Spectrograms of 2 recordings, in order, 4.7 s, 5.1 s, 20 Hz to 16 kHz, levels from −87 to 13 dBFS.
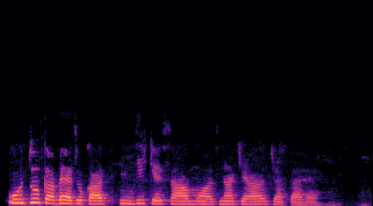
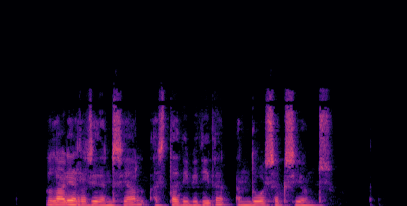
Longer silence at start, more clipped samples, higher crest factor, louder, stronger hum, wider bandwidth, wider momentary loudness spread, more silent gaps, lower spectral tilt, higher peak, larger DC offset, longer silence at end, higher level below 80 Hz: second, 0.1 s vs 0.6 s; neither; about the same, 16 dB vs 18 dB; first, -17 LUFS vs -25 LUFS; neither; second, 5.2 kHz vs 9.4 kHz; about the same, 13 LU vs 11 LU; neither; first, -8.5 dB/octave vs -5 dB/octave; first, -2 dBFS vs -8 dBFS; neither; second, 0.65 s vs 0.95 s; about the same, -66 dBFS vs -70 dBFS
